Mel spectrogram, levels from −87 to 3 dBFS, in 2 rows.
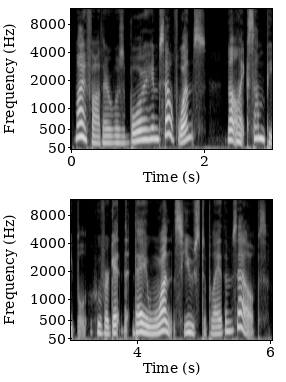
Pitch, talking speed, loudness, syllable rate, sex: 215 Hz, 200 wpm, -19 LUFS, 4.8 syllables/s, female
